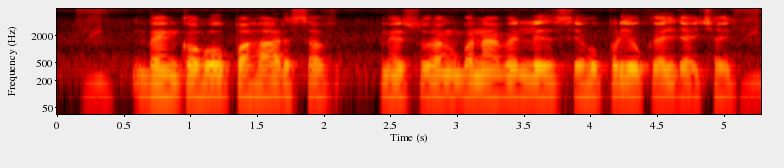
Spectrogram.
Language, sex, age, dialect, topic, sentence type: Magahi, male, 25-30, Western, agriculture, statement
